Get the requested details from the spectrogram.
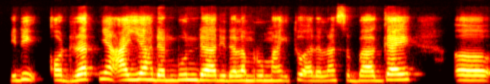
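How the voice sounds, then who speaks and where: A woman's voice: mid-range voice, steady tone, normal speed, warm tone, no room sound. Earnest woman giving a webinar talk. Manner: earnest, preachy, many fillers and restarts. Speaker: communication expert speaker at a women's webinar. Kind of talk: webinar talk to mothers, religious advice.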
